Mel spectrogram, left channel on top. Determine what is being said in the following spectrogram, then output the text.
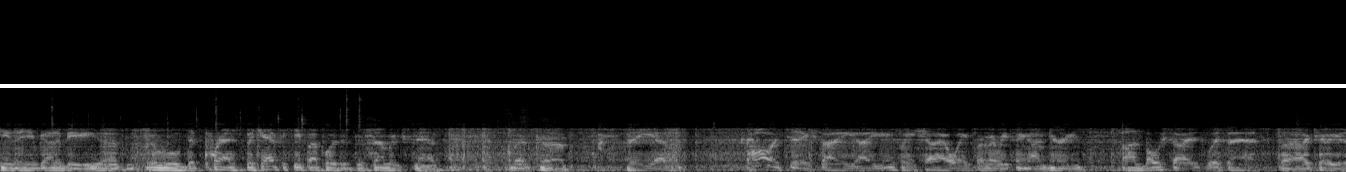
then you've got to be a little depressed. But you have to keep up with it to some extent. But the politics, I usually shy away from everything I'm hearing on both sides with that. I tell you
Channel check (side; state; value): left; silent; 56 dB below the other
